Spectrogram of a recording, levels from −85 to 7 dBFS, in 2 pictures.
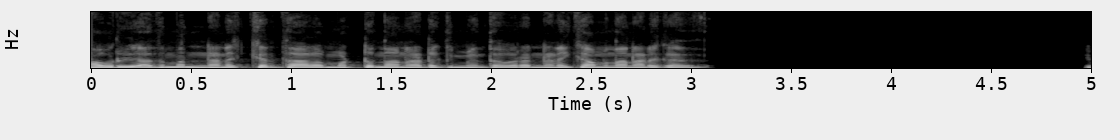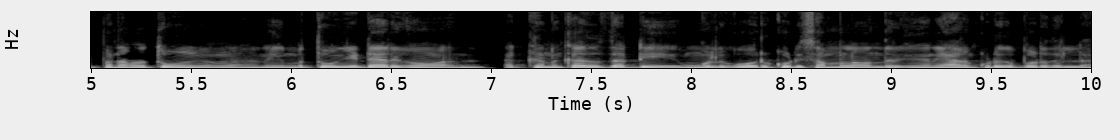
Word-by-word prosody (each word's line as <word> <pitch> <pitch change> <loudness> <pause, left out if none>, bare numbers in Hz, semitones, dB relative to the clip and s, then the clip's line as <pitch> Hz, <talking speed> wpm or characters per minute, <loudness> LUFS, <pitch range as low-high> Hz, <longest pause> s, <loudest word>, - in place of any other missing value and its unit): அவரு 185 +1 +3
அது 180 +2 +1
மாரி 220 -3 +2
நெனைக்கிறதால 205 0 0
மட்டும் 165 +6 0
தான் 195 -5 +2
நடக்குமே 170 +1 0
தவிர, 135 +4 +1
நெனைக்காமருந்தா 170 -2 +1
நடக்காது. 130 +2 -2 1.9
இப்ப 185 - -3
நம்ம 150 -2 +2
தூங்குங்க 180 -7 0
நம்ம 145 0 0
தூங்கிட்டே 215 -1 +2
இருக்கோம். 155 -4 0 0.3
டக்குன்னு 190 +6 -1
கதவு 170 +2 +2
தட்டி, 160 +2 0 0.2
உங்களுக்கு 135 -1 0
10,00,000 195 +3 0
சம்பளம் 165 -2 +2
வந்திருக்குன்னு 135 +1 0
யாரும் 140 +1 0
குடுக்க 140 -2 0
போறதில்ல! 120 -2 -2
160 Hz, 155 wpm, -22 LUFS, 140-190 Hz, 1.9 s, அவரு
